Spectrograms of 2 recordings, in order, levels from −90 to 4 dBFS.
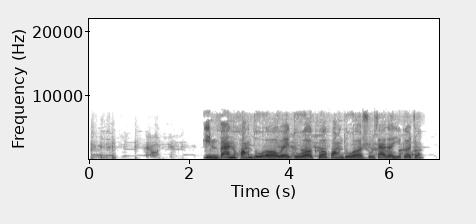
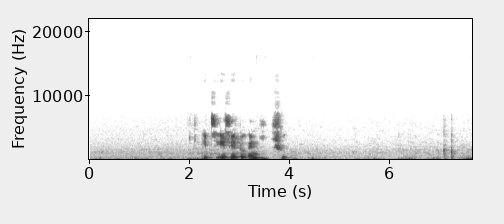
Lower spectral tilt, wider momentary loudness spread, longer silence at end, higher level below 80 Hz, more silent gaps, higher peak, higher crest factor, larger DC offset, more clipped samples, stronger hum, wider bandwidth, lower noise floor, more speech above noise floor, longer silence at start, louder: about the same, -5 dB/octave vs -4.5 dB/octave; second, 21 LU vs 26 LU; first, 0.35 s vs 0 s; second, -58 dBFS vs -42 dBFS; neither; about the same, -2 dBFS vs 0 dBFS; second, 16 dB vs 24 dB; neither; neither; neither; about the same, 8 kHz vs 7.6 kHz; about the same, -58 dBFS vs -56 dBFS; first, 42 dB vs 38 dB; second, 0.05 s vs 0.2 s; first, -16 LUFS vs -19 LUFS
